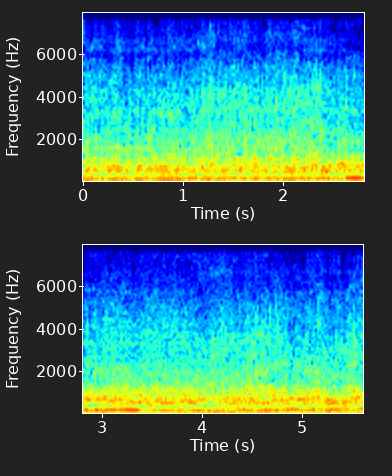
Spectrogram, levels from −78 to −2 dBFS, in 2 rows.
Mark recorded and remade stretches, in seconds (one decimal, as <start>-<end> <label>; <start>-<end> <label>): 0.0-3.0 remade; 3.0-4.3 recorded; 4.3-5.6 remade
